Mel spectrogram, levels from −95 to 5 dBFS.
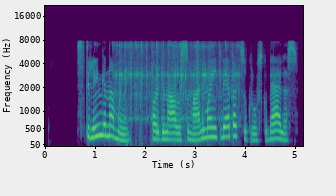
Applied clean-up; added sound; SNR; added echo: none; Glass; 11 dB; none.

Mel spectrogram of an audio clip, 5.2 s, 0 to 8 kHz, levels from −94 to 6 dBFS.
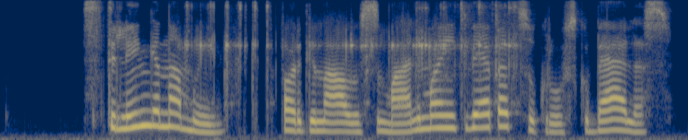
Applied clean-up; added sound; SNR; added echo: neural diffusion model UNIVERSE++.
